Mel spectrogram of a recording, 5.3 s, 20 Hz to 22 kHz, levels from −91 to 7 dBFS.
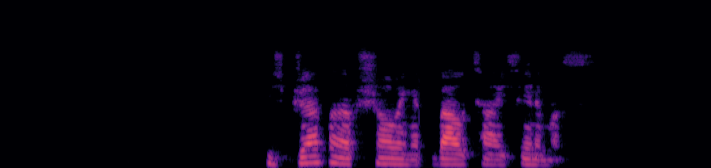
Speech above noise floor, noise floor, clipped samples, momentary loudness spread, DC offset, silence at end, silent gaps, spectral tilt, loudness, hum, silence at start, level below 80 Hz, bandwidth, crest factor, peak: over 53 dB; under -90 dBFS; under 0.1%; 18 LU; under 0.1%; 1.15 s; none; -6.5 dB/octave; -37 LUFS; none; 2 s; -86 dBFS; 6.6 kHz; 22 dB; -18 dBFS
